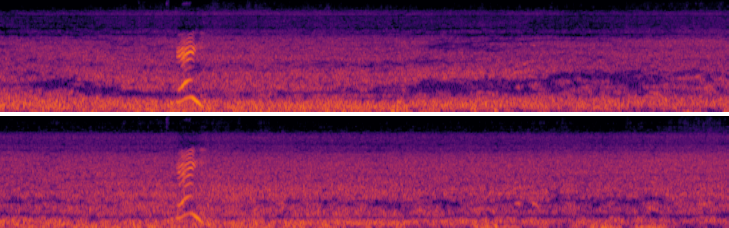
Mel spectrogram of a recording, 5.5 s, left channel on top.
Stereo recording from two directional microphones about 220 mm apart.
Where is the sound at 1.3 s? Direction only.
Centre (ahead or behind).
